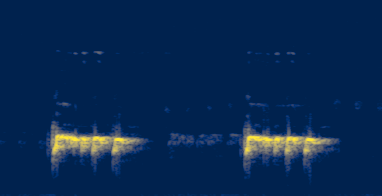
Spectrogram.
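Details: Local zebra dove, a champion bird, singing in the Mataram standard rhythm style: two soft, mellow cooing phrases about a second long, each broken into three quick stuttering beats, separated by a faint low murmur.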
